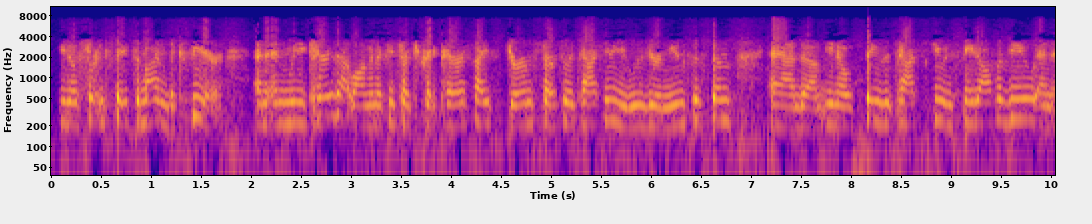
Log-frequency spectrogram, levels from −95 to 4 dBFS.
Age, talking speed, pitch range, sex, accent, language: 20-39, 265 wpm, 195-235 Hz, female, American, English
